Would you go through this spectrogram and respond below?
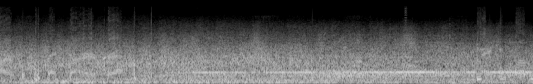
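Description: An American Airlines jet taxiing at LAX gives off a steady, loud broadband engine rumble with a faint sustained whine, constant throughout and mixed with background radio-style chatter.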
